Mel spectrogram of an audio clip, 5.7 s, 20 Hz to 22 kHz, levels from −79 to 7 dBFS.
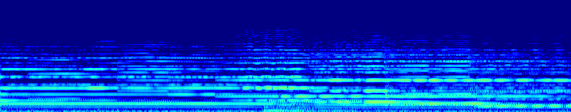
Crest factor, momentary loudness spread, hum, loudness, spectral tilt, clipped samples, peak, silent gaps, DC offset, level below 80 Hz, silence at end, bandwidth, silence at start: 14 dB; 6 LU; none; -39 LUFS; -5 dB/octave; under 0.1%; -24 dBFS; none; under 0.1%; -56 dBFS; 0 s; 13 kHz; 0 s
